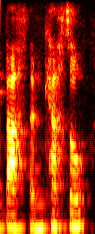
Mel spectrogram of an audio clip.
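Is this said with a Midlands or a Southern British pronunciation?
Midlands. It is said with a Midlands-style pronunciation. This is how the speaker's family and peers said it. "I say Bath and Castle"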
